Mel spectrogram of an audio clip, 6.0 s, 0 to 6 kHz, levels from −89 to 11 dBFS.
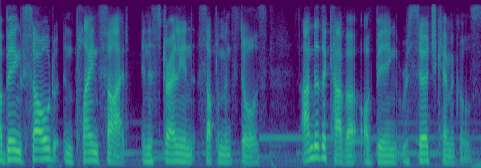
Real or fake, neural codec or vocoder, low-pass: real; none; 5.4 kHz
